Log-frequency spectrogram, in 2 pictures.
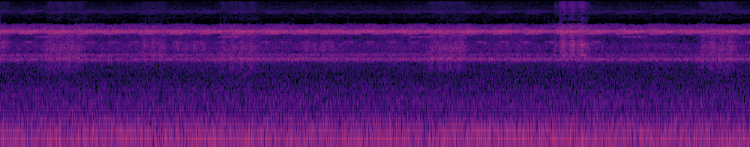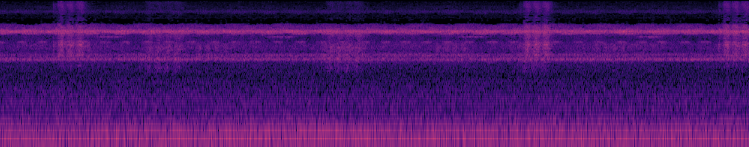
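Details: A rural summer night chorus of crickets: an unbroken high-pitched trill with several stacked buzzing tones, punctuated by short, brighter chirp bursts at irregular intervals of one to three seconds, over a gentle low hum.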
